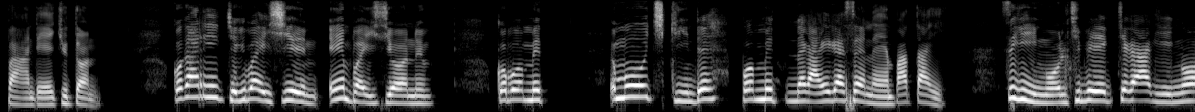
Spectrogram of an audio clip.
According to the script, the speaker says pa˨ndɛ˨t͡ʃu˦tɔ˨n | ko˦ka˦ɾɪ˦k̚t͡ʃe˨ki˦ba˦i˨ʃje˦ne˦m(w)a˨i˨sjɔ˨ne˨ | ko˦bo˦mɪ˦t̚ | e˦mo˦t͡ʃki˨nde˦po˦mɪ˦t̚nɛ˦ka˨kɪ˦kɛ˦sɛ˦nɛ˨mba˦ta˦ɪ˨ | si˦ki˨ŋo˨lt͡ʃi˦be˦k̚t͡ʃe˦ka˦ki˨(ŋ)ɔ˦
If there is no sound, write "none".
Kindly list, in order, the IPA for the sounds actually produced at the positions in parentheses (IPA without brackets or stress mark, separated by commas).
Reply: b, ŋ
